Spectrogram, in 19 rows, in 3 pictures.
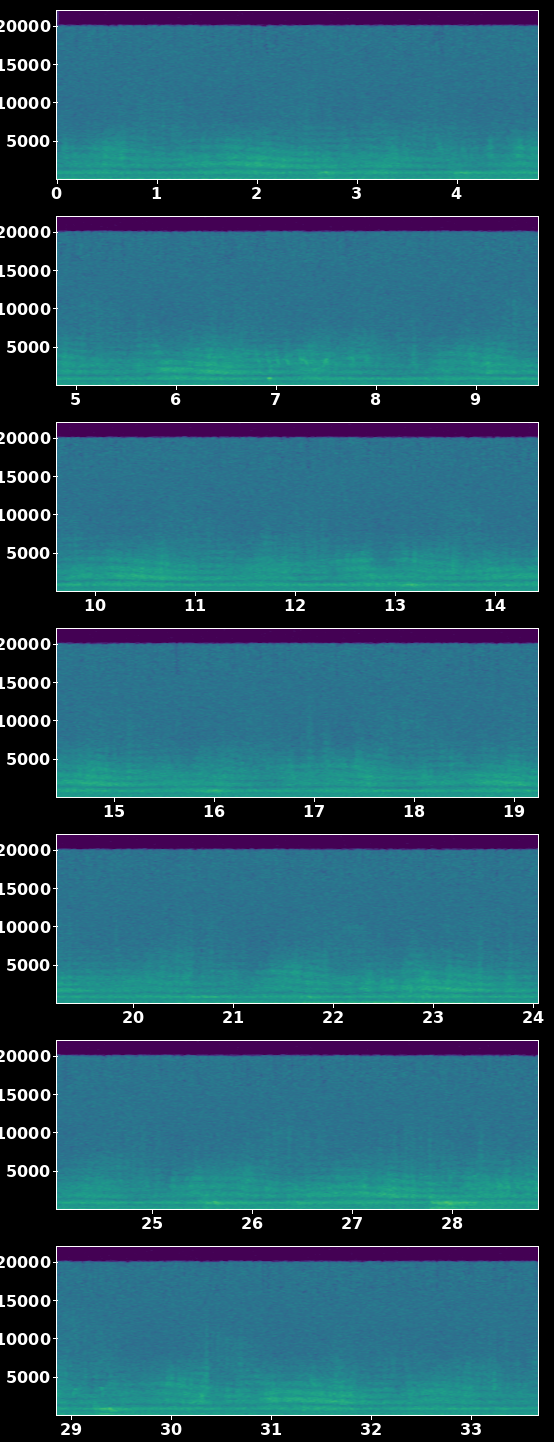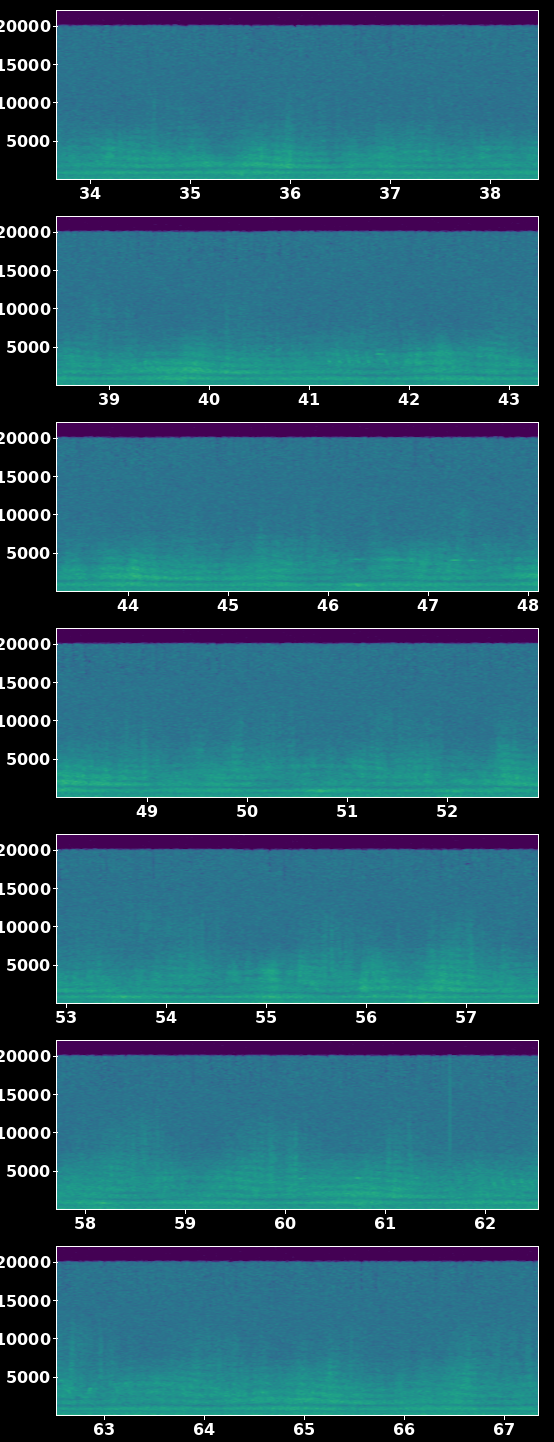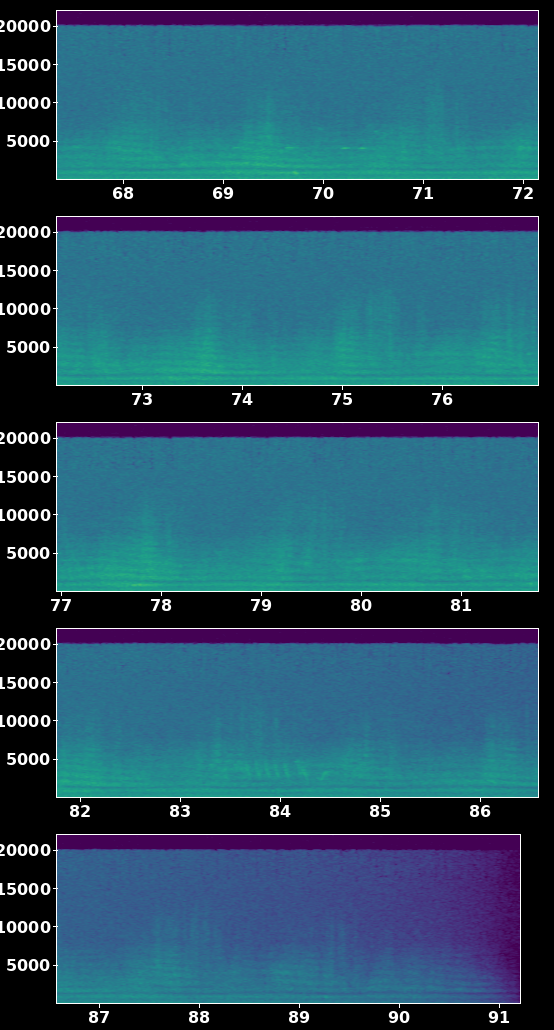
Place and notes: remscheid, dörpmühle: windrad - the city, the country & me: wind turbine
the city, the country & me: may 8, 2011
Remscheid, Germany, May 2011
